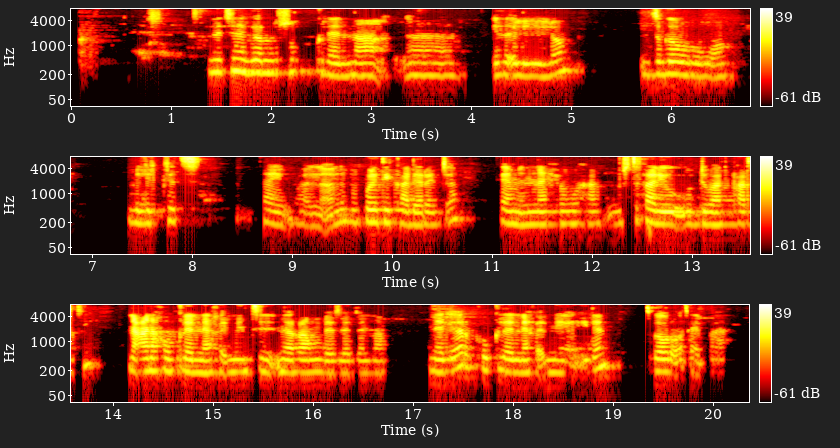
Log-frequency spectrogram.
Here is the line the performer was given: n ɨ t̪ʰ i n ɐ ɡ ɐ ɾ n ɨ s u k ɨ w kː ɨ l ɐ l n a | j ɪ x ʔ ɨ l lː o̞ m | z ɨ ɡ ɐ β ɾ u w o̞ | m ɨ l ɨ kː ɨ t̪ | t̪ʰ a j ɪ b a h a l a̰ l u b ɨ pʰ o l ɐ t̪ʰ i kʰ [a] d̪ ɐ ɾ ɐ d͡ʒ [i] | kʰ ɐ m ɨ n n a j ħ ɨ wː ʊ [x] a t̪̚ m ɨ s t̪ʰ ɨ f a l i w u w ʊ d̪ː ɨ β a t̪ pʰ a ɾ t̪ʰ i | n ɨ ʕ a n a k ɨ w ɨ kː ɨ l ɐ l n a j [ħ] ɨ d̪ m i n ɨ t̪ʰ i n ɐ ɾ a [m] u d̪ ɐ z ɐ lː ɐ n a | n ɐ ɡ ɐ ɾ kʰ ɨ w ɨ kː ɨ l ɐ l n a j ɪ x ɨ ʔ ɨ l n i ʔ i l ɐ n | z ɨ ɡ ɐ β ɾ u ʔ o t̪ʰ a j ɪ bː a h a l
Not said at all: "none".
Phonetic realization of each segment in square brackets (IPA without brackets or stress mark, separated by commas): a, a, ħ, x, m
